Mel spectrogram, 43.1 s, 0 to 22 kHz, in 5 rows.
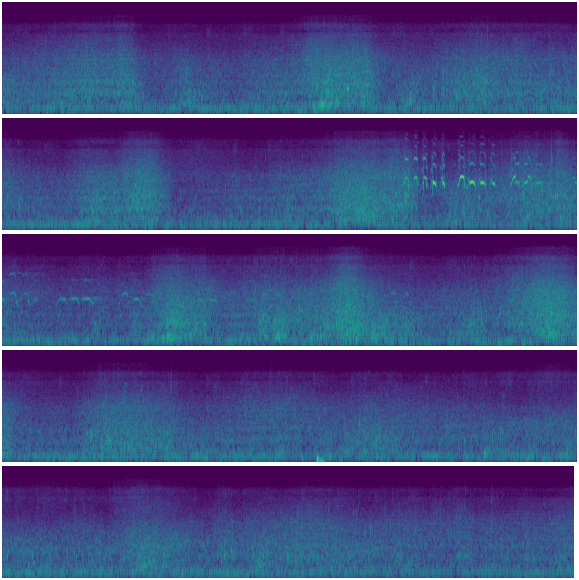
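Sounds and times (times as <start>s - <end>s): waves washing on beach: 9.7s - 11.2s, 24.0s - 26.2s
bird honking cries: 14.6s - 19.6s.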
